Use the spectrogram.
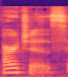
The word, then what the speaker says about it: Arches: my second favorite is Arches and I think the correct pronunciation is actually something like Arch but I'm probably butchering that that's um also 100%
